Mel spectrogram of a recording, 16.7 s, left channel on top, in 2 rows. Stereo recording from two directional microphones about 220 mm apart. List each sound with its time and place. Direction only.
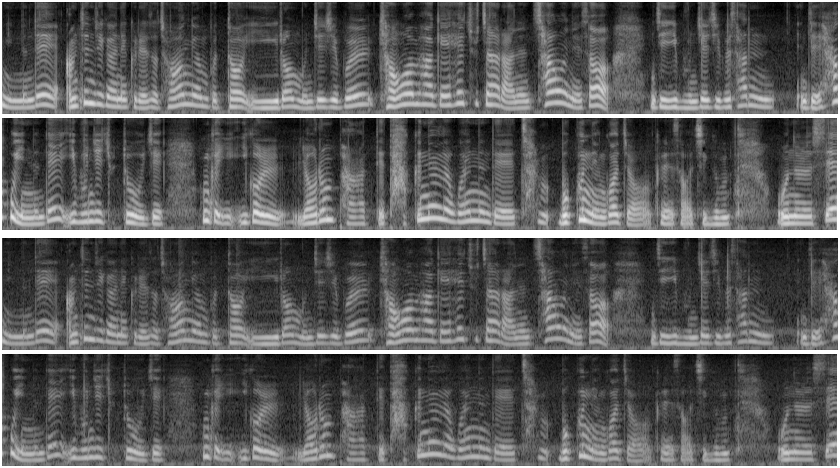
0.0 s speech: 45° left (ahead or behind)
